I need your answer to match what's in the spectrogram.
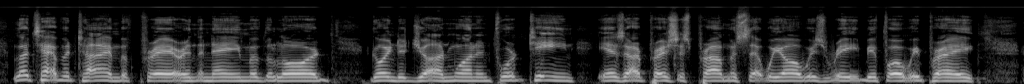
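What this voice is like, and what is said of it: Raspy, hoarse voice. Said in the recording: “My voice is still raspy today from a head cold”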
